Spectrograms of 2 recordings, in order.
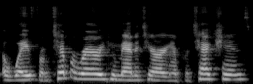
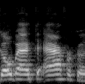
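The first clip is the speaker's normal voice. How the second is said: ordinary talk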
